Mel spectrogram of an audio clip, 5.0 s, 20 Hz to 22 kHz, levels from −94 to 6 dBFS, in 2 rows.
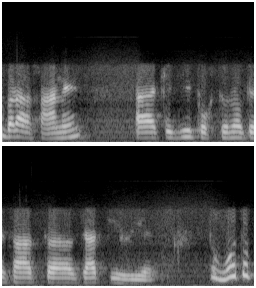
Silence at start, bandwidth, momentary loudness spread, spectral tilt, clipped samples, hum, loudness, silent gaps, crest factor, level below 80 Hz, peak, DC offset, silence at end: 0 s; 4.7 kHz; 7 LU; -9 dB/octave; under 0.1%; none; -22 LUFS; none; 18 dB; -62 dBFS; -4 dBFS; under 0.1%; 0 s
